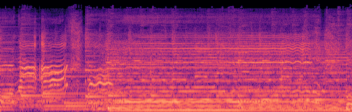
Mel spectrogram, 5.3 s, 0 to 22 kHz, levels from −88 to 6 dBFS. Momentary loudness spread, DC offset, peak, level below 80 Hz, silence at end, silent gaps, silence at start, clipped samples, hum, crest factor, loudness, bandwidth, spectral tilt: 2 LU; under 0.1%; 0 dBFS; -22 dBFS; 0 s; none; 0 s; under 0.1%; none; 12 dB; -12 LUFS; 17.5 kHz; -4.5 dB/octave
